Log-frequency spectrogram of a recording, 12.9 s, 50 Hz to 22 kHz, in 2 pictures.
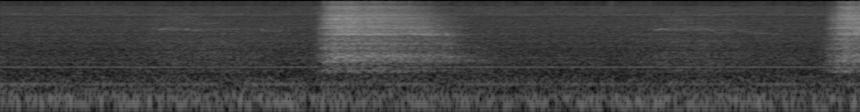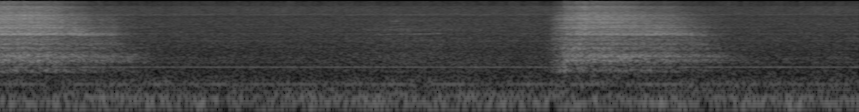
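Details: Sleeping Japanese girl, super loud snoring: three loud harsh snorting snores about every four seconds, roughly 15 breaths a minute, quiet pauses and steady room hum.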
